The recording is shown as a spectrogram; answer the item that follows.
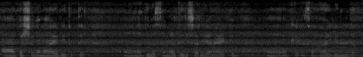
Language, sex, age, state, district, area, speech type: Malayalam, female, 30-45, Kerala, Idukki, rural, spontaneous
